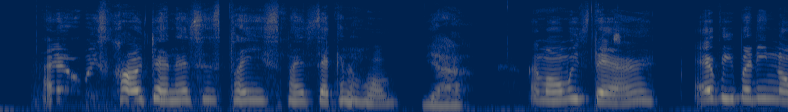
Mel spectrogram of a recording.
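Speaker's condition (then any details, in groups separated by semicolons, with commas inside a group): Cerebral palsy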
